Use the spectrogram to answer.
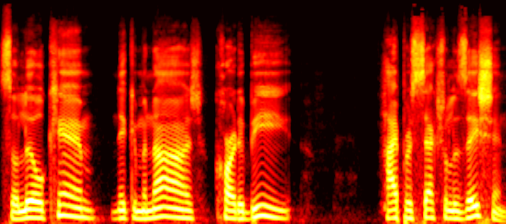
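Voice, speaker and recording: With an American accent and an unremarkable speaking voice, a man talks at a fairly slow pace, at a fairly high pitch with ordinary pitch variation, on a very clean recording with a silent background and a dry, close sound with no echo. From Los Angeles (South Central), partly Mexico. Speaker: hip-hop artist and educator. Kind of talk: casual interview chat. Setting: conference venue in New Orleans.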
